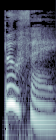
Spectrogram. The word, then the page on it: buffer: anglais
